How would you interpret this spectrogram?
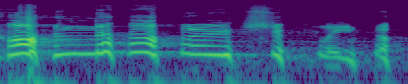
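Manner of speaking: can't believe it, trailing off; disbelieving mother. Acted. Mother voiced in retold story.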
